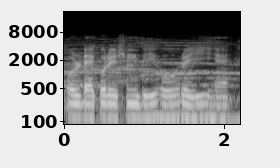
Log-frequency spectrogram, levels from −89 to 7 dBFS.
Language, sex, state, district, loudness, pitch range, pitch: Hindi, male, Uttar Pradesh, Shamli, -17 LUFS, 115-120 Hz, 120 Hz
